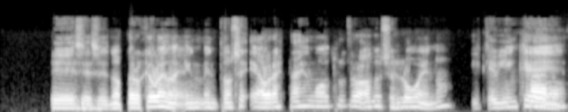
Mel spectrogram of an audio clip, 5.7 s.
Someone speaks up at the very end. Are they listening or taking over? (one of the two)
taking over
